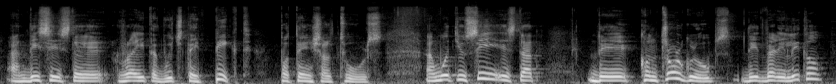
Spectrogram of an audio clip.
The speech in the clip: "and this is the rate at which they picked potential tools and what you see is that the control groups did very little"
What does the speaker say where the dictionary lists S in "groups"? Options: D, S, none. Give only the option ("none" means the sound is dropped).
S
